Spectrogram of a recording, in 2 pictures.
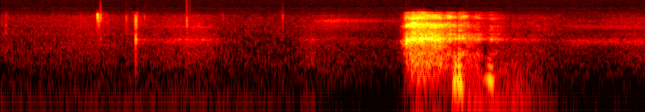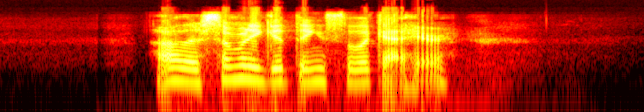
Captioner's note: laughs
